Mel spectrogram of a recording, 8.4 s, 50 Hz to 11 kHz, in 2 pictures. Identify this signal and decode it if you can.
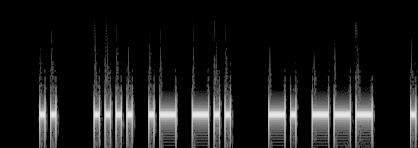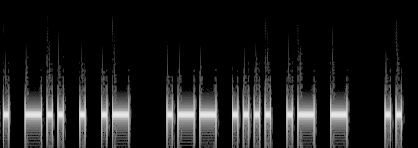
Morse code, heard as a keyed tone, about 22 wpm, 700 Hz. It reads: I HAD NO IDEA WHAT I
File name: practice / 22wpm / Sets of 7 Words - 22wpm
